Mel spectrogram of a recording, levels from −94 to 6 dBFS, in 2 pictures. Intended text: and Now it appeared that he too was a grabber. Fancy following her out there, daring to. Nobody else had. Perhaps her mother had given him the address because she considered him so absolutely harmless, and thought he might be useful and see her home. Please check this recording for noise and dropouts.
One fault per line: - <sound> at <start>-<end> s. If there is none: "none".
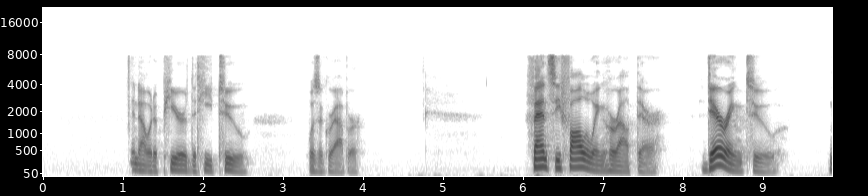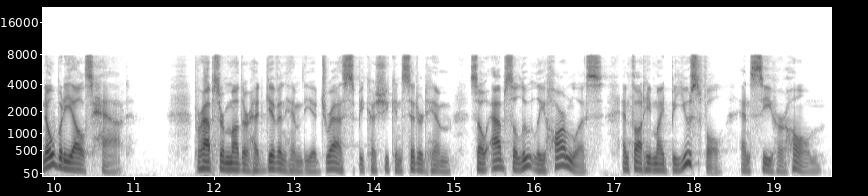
none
